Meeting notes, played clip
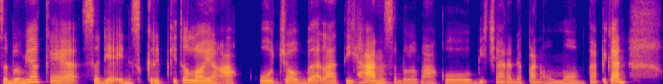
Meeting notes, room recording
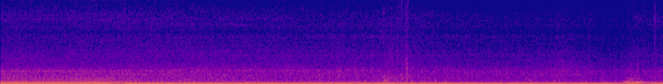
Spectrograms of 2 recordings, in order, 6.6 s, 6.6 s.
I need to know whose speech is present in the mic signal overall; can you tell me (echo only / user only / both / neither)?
neither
